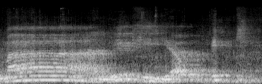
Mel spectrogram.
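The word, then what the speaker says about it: مالك: Iya, dalam tradisi qiraat, cara membaca Al-Qur'an di dalam Islam, Ibnu Katsir menyebutkan qara'a ba'dul qurra Malik, sebahagian ahli qiraat membacanya dengan Malik. Ma-nya panjang, Maliki Yaumiddin.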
